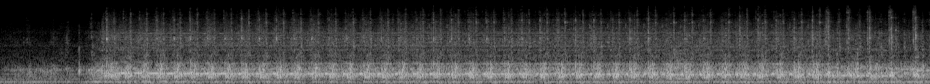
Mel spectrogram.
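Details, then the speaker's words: A sewing machine, taken apart three times for repair and now sewing a belt sleeve, whirs at roughly three stitches a second with a rough, uneven clatter and a high ringing tone. This is an abnormal running noise, cause unknown. "Oh, that doesn't sound good."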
